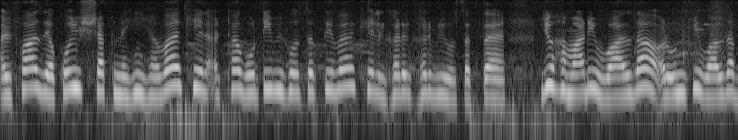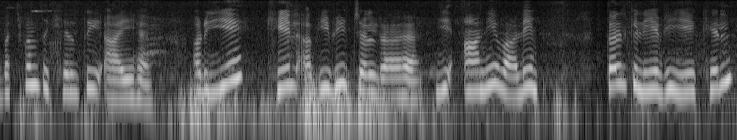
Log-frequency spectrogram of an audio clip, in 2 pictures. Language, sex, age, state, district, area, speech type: Urdu, female, 30-45, Bihar, Supaul, rural, spontaneous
